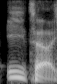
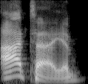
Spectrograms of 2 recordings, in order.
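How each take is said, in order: First: The first vowel is an 'ee' sound. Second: The first vowel is not an 'ee' sound. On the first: The speaker calls it right. "but Italian" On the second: The speaker calls it wrong. "not Italian"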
